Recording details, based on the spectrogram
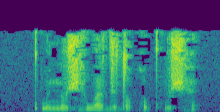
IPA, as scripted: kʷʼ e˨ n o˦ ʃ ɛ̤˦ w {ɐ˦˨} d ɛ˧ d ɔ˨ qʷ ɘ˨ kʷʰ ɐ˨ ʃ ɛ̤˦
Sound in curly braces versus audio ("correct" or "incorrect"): correct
